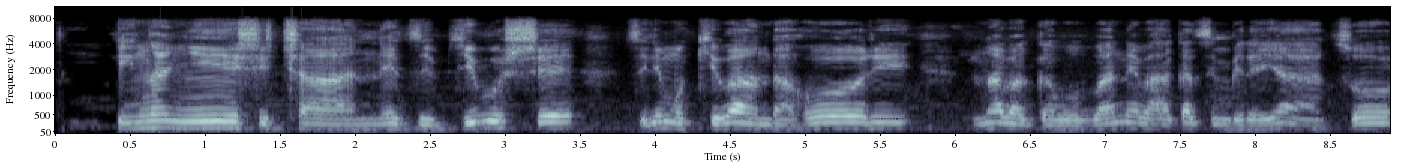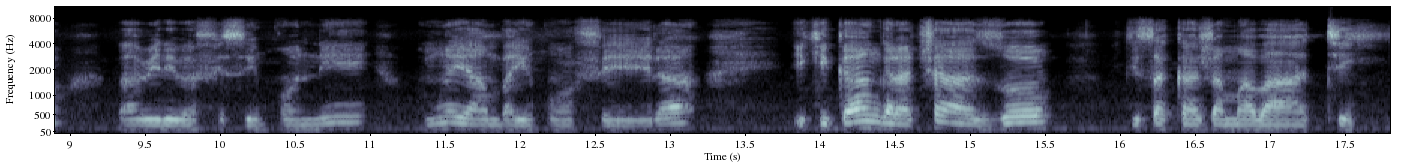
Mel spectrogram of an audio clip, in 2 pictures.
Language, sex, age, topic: Rundi, male, 25-35, agriculture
